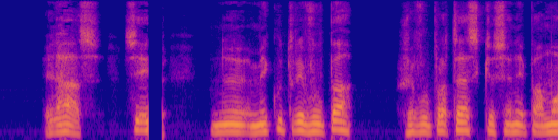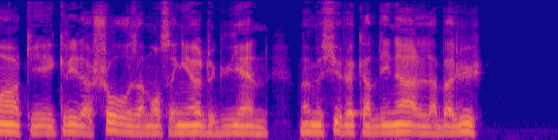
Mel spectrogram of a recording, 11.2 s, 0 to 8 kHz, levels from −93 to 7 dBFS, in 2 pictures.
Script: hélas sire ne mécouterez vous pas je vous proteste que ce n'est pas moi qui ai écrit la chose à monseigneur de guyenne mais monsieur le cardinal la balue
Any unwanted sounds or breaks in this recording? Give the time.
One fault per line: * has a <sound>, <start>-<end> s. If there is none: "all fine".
* has a dropout, 1.5-1.6 s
